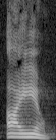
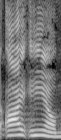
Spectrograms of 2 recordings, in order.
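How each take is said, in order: First: Said in the usual way. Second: Loud, forceful I am; powerful declaration. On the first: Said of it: "he was saying". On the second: Retold or imitated. Preacher voicing Jesus to the soldiers, loud and powerful. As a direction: let the words carry power that knocks men down. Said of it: "there was such power".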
